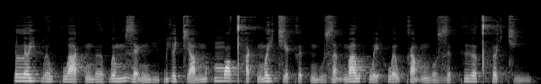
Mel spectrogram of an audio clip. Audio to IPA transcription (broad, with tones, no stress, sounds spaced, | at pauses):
l ə˧ j ɓ ə̤˨˩ w k w a˨˩ k̚ ŋ ə̤ː˨˩ ɓ ə˨˦ m z ɛ̰˧˨ ŋ i̤˨˩ ɓ i˧ ə̯ t͡ɕ a˨˦ m | m ɔ˧ t̪ʰ a˨˩ k̚ m ə˧ j t͡ɕ ɛ˧˩ k ə˨˩ t̚ m ṳ˨˩ z a̰˧˨ n m a˧ w h w ḛ˧˨ h w ə̰˧˥ w k a̰˧˨ m ŋ o̤˨˩ z ə˨˩ t̚ k ɨ˧ ə̯ t̪ʰ ə̰˧˨ j t͡ɕ i̤˨˩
